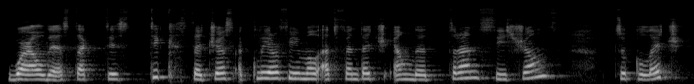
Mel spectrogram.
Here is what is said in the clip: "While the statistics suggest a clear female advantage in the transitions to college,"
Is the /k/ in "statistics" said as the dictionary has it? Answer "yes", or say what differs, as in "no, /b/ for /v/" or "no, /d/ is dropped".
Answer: yes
